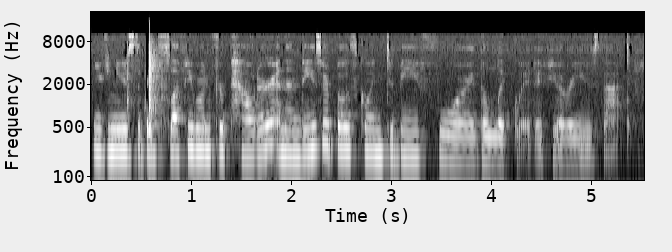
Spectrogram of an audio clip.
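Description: A woman speaks with ordinary pitch variation. Light background noise sits behind her. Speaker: makeup tutorial host. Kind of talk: tutorial. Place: home room. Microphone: phone near.

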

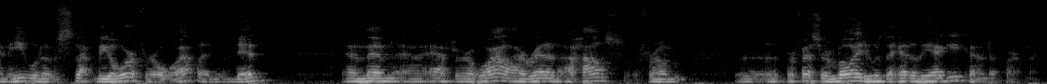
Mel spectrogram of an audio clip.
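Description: This man has an American accent, a medium pitch, and a dark, mellow, somewhat breathy tone. He talks at a moderate pace with fairly even intonation, and room echo is audible. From US Midwest, northwest Indiana. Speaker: retired university staff member. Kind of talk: oral history interview. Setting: at home.

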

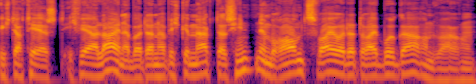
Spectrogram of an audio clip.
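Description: Here a man has a normal speaking voice, fairly low in pitch, with lively intonation. The recording is very clean, with a silent background. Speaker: audiobook narrator. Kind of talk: audiobook reading of memoir, first-person recollection. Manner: somber, reflective.

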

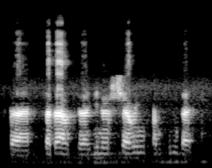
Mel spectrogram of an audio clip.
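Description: Speaking with a French accent, this man keeps a moderate pace. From France. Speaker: painter and installation artist. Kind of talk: interview. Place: home room. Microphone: video call.

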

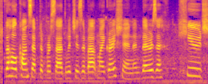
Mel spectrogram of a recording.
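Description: The speech moves at a moderate pace with ordinary pitch variation, light background noise and a dry sound with no echo. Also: woman. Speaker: interviewee. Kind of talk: interview answer. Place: street.

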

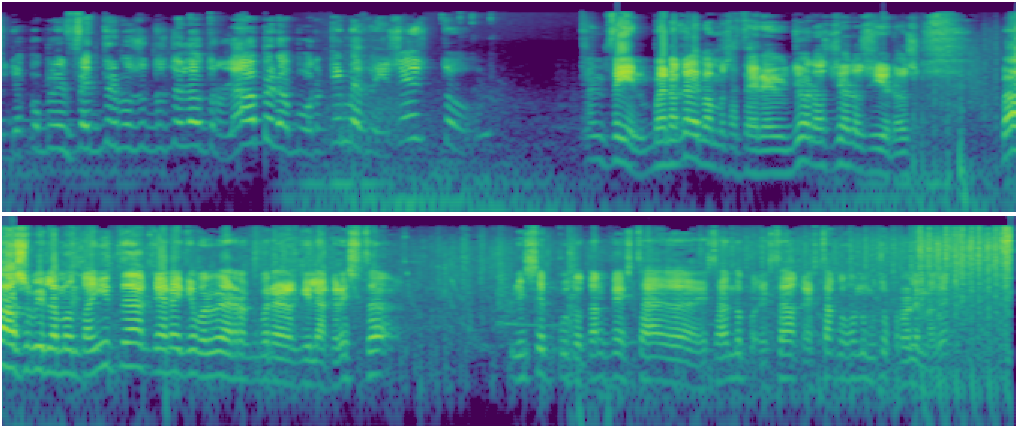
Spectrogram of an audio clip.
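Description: Over light background noise, a man with a Castilian accent speaks at a very fast pace. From Spain. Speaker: gaming youtuber. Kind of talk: live gameplay commentary. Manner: animated. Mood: joking, mildly exasperated. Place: home room. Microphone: headset.

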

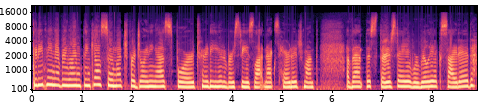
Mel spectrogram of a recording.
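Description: An ordinary speaking voice from a woman, fairly high-pitched and fairly quick, with very even loudness and fairly even intonation. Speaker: university diversity director; event host introducing speaker. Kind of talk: event introduction. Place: hall. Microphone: podium.

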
